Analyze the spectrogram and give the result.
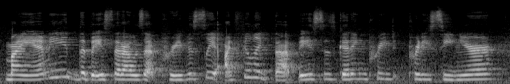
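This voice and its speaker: A woman's voice: a little high, moderate pace, fairly bright tone, echoey room, slight background noise, rough recording. A young woman, a flight attendant, chatting casually to camera with a stuffy nose as she gets over being sick, with lots of fillers and restarts. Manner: chatty, filler-heavy, self-correcting. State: stuffy, getting over illness.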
